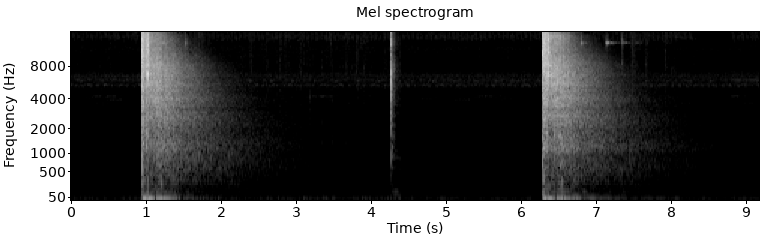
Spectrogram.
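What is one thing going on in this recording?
A rifle fires two loud shots that echo outdoors.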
